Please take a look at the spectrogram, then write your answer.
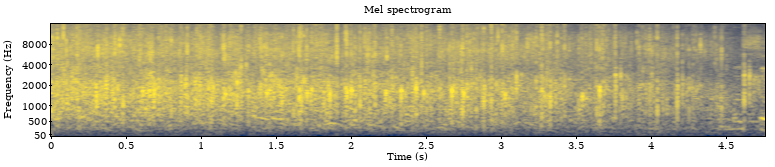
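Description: Crowd at a kavi sammelan poetry gathering applauds in a sustained, thick burst of clapping with some voices mixed in, loud and even before easing slightly at the end.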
